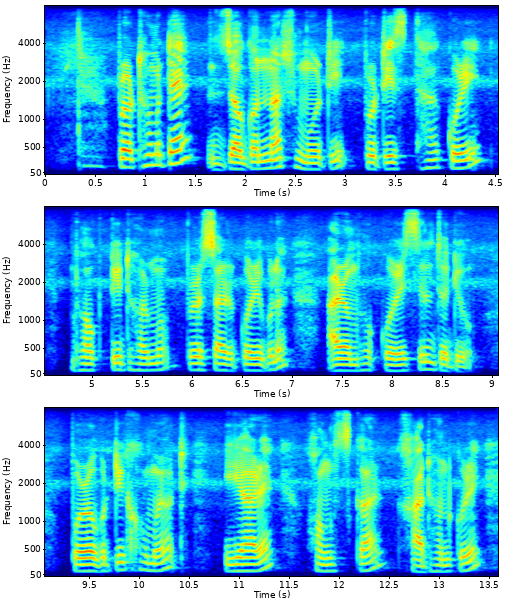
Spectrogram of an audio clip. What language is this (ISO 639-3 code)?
asm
